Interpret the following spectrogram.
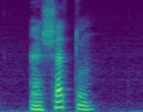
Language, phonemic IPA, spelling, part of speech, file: French, /ʃa.tɔ̃/, chaton, noun, Fr-chaton.ogg
- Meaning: 1. kitten, kitty (baby cat) 2. catkin 3. collet, bezel (around a jewel, on a ring) 4. the jewel itself (around which the collet is, on a ring)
